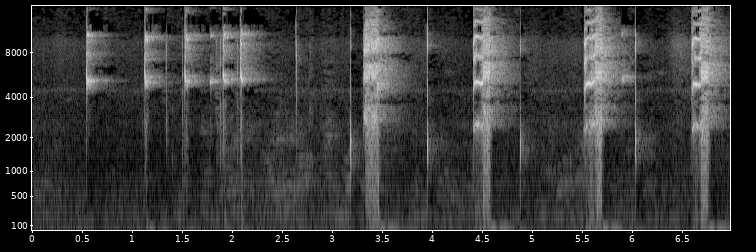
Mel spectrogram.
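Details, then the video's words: Lovebird calling a rival in the ngetik style, used as a lure to stir lovebirds that are slow to sing; sharp, harsh high chirps come in irregular bursts, some short and clipped, others longer and rasping. "LOVEBIRD MEMANGGIL LAWAN"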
